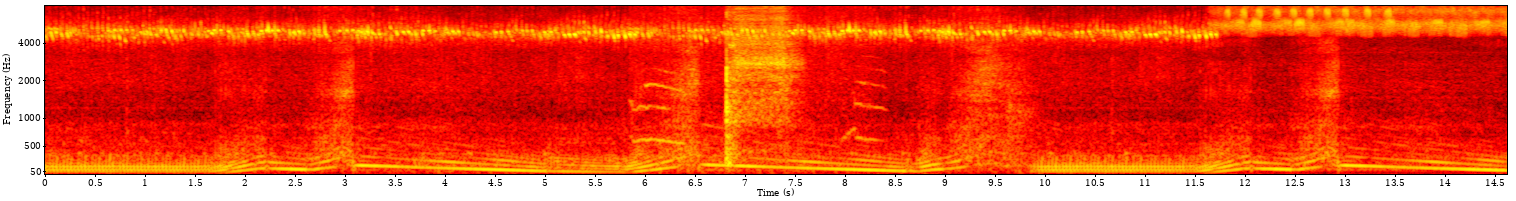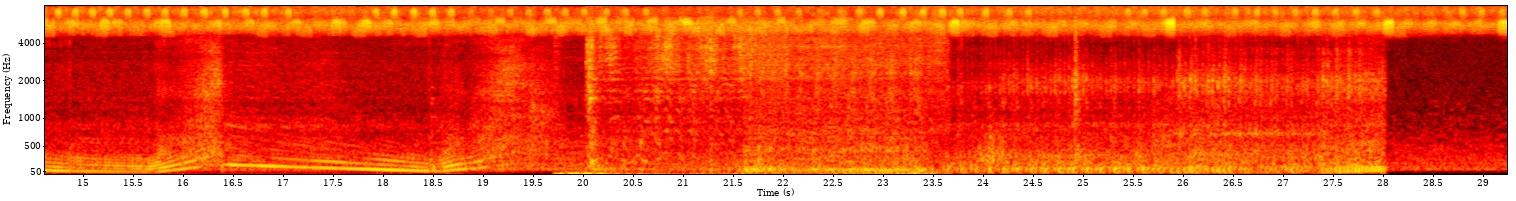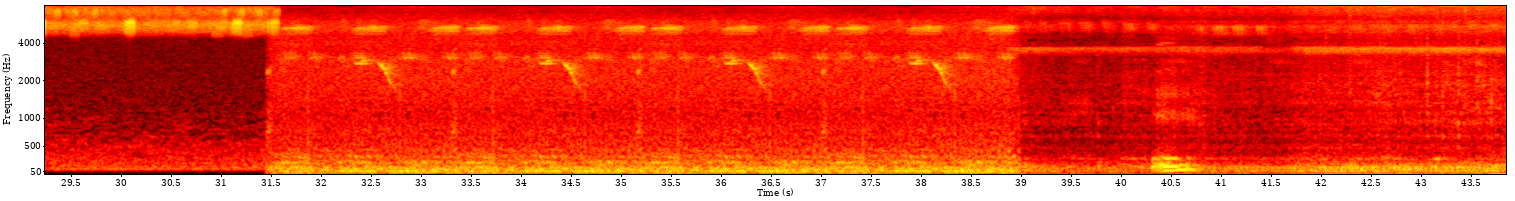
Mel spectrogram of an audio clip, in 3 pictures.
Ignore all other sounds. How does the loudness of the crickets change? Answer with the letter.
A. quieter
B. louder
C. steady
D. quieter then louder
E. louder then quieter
C.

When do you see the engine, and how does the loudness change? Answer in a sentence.
You can hear the engine from 0.0 to 28.1 s, at a steady volume.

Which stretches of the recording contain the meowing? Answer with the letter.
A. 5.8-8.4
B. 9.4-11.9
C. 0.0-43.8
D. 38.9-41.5
A.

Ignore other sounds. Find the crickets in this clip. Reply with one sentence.
You can hear the crickets from 0.0 to 43.8 s.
